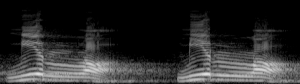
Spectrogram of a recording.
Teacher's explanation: lagi idgham namanya idgham Tam secara sempurna dia apa yang sempurna masuk ke huruf keduanya secara sempurna sehingga Huruf pertamanya benar-benar hilang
